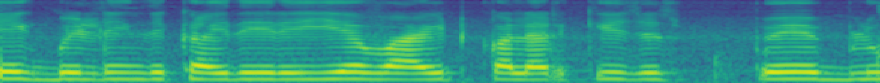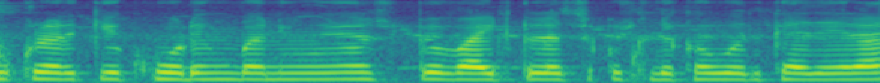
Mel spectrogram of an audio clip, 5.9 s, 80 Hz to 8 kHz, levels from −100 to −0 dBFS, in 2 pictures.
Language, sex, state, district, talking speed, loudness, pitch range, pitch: Hindi, female, Bihar, Muzaffarpur, 295 wpm, -15 LUFS, 225-235 Hz, 230 Hz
